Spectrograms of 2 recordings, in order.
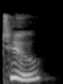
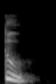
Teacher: The T in Spanish is much like the D. It's softer than it is in English. So this is not to, it's to, which again, you can make the softer T by bringing your tongue right up behind your teeth instead of through your teeth.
